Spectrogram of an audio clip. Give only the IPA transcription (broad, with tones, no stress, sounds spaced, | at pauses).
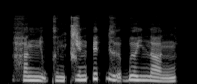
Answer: h a˧ ŋ ɲ ə̰˧˨ w k ə̤˨˩ n t͡ɕ e˨˦ n ʔ e˦˥ t̚ ɣ ɨ̰˧˨ ə̯ ɓ əː˧ j n a˧˩˨ ŋ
